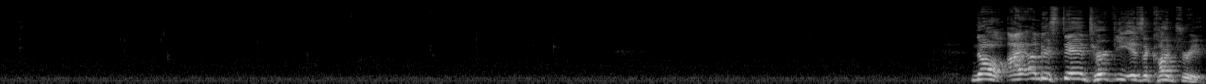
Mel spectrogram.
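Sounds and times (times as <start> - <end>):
faint chewing: 0.0 - 8.5
low steady hum: 0.0 - 12.0.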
